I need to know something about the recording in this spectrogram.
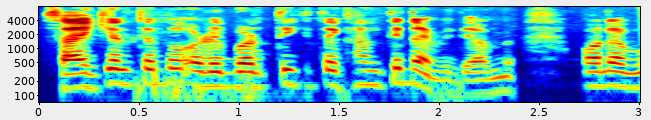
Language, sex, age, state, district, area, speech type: Santali, male, 60+, Odisha, Mayurbhanj, rural, spontaneous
